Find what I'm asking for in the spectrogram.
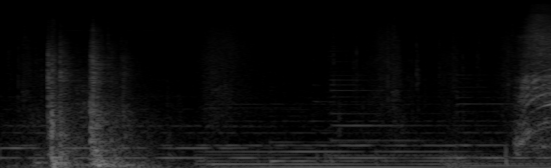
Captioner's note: door closes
